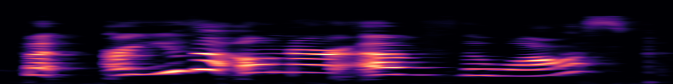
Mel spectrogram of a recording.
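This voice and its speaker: A woman's voice: extremely high pitch, expressive, normal speed, pushed and bright, voice pushed up, exaggerated voice. A woman voicing a tiny boy mouse sailor in a storybook, bold, proud and eager, with emphatic, polite phrasing.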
